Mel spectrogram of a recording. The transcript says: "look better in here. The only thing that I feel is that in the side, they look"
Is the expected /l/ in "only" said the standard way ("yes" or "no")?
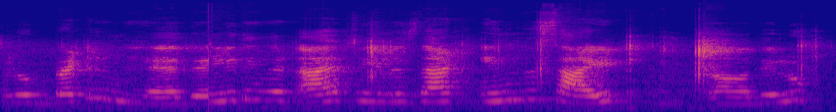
no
